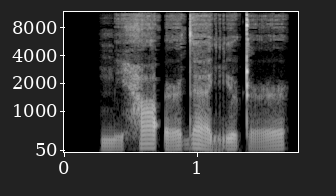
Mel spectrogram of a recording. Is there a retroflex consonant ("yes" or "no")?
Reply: yes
